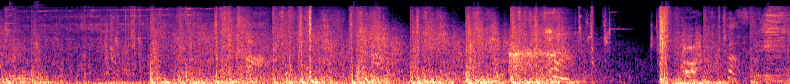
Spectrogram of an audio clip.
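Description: Constant loud rapid gunfire from a Valorant match at the Masters Finals, dense overlapping shots and bursts that continue with hardly a break for the whole stretch.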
